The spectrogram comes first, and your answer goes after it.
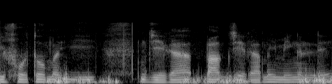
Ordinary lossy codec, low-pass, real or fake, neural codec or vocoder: AAC, 48 kbps; 7.2 kHz; real; none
